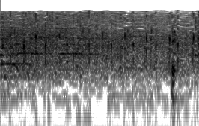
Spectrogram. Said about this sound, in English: So I hope the first morning of the first Neighborhood Empowerment Summit was enjoyable from the feedback we're getting. People seem to have enjoyed it. We'll vote by applause. How's that? Yay!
